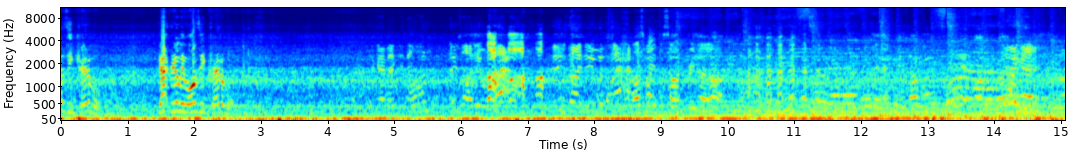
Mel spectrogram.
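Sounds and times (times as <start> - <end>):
men talking: 0.0 - 0.8, 1.4 - 2.9, 4.4 - 15.0
fishing boat engine rumble: 2.9 - 15.0.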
